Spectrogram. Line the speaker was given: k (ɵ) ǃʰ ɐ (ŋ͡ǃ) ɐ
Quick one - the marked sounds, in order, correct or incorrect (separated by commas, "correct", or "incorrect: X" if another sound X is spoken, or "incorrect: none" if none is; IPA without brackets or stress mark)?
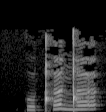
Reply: incorrect: o, correct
